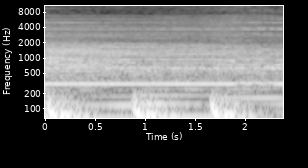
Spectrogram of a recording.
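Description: Live band music with no singing: one long held note over deep bass hits that land roughly once a second.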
